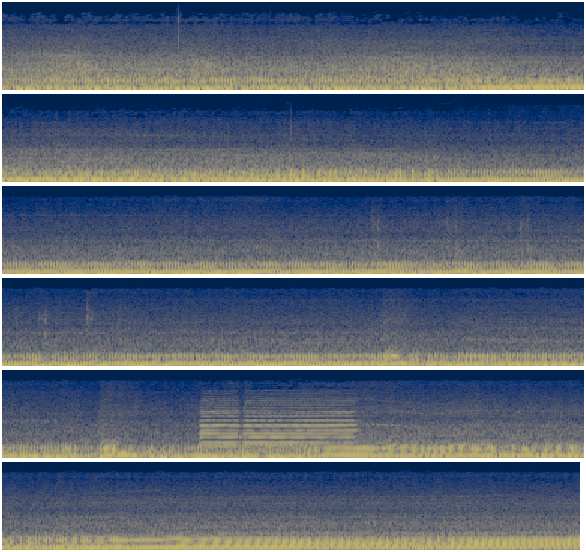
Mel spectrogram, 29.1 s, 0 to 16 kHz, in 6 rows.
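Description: Yamaha FZ6 motorcycle's inline-four engine running under way, its pitch dropping and then climbing again with the throttle toward the end. A vehicle horn sounds for about a second and a half roughly three-quarters of the way through.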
